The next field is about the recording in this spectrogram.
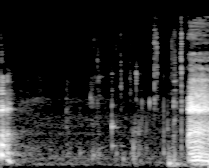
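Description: Sipping from a can of Liquid Death: a few small metallic clicks and taps, quiet wet slurping sounds, then a sudden louder burst of breathy noise at the end.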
